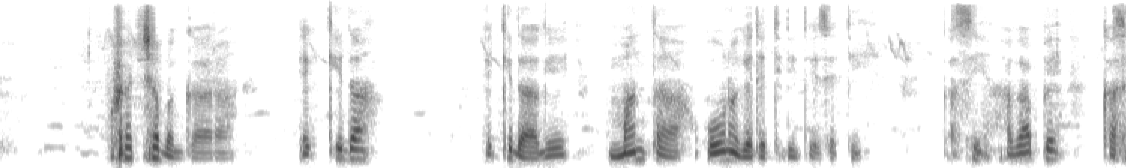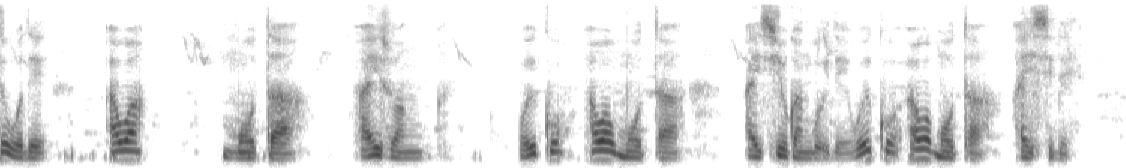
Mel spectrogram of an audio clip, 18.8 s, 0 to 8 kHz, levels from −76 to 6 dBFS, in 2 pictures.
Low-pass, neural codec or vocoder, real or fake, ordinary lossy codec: 7.2 kHz; none; real; AAC, 32 kbps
